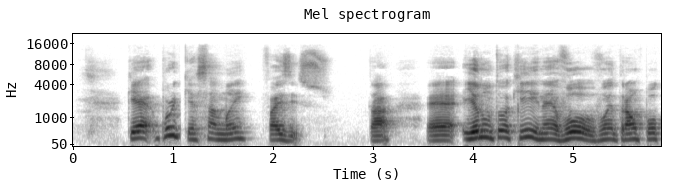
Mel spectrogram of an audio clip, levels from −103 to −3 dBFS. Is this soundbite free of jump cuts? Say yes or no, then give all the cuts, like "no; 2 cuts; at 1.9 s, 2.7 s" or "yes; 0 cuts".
no; 1 cut; at 1.1 s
